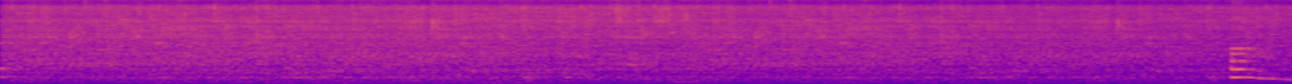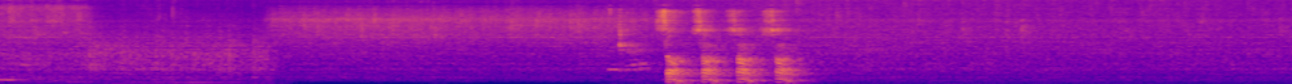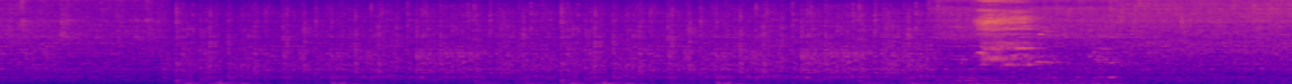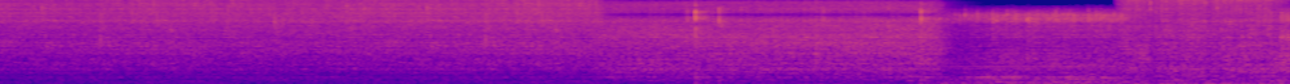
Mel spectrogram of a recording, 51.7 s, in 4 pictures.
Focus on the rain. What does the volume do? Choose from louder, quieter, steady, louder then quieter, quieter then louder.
quieter then louder.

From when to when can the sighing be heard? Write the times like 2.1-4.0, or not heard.
12.3-13.5, 19.0-20.9, 35.4-37.0.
